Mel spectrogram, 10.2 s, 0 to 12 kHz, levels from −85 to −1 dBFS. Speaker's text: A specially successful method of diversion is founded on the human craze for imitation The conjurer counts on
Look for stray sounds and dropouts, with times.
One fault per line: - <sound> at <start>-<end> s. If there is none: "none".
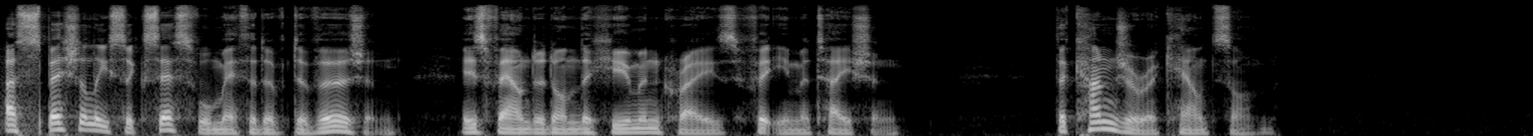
none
